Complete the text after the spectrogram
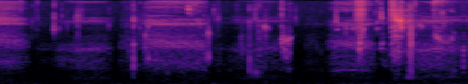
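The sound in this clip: Someone bites into and chews a juicy, sour fruit, making faint wet crunches and smacking chews in a few short bursts, with the bites growing louder toward the end.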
